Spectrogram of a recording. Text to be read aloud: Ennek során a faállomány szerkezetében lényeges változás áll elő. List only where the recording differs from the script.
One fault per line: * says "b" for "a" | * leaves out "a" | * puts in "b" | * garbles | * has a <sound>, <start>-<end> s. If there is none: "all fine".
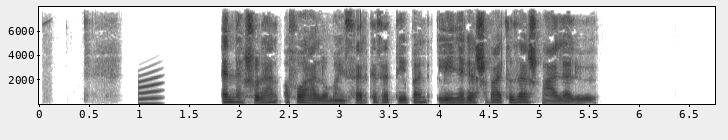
* has a chirp, 1.0-1.3 s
